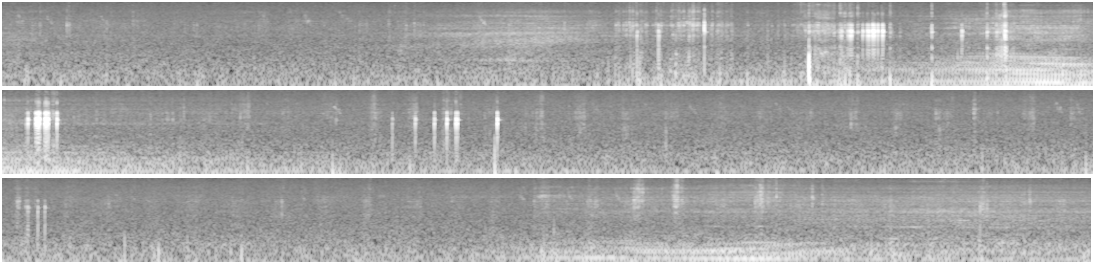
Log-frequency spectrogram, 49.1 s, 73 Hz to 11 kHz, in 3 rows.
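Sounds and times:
footsteps on dirt and rubble: 0:00.1 - 0:06.4, 0:08.8 - 0:15.0, 0:18.5 - 0:46.2
camera handling rumble: 0:09.1 - 0:15.2.

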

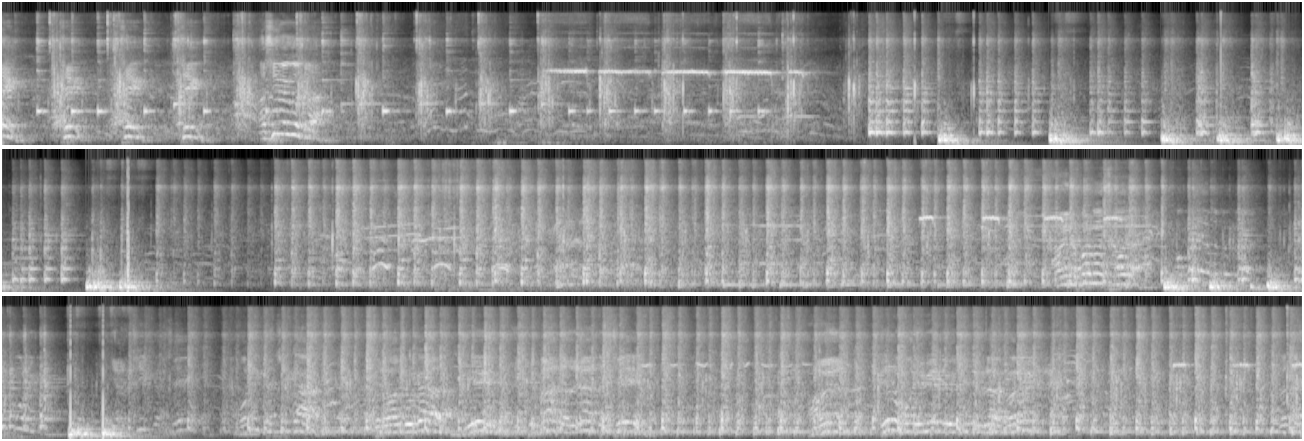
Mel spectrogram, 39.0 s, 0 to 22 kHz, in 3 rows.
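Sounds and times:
percussion group drumming: 0:00.0 - 0:39.0
deep drum strokes: 0:09.2 - 0:15.1, 0:23.8 - 0:39.0.

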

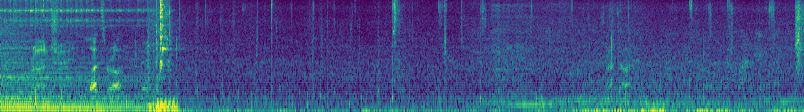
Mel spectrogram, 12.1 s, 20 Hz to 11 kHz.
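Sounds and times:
traffic hum: 0:00.0 - 0:12.0
boot heels on concrete: 0:02.1 - 0:09.6, 0:10.2 - 0:12.0.

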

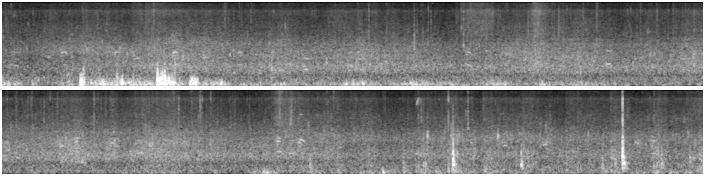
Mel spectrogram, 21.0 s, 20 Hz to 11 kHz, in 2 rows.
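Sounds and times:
wind buffeting microphone: 0:00.0 - 0:09.2
faint bird calls: 0:08.4 - 0:15.6, 0:16.6 - 0:21.0.

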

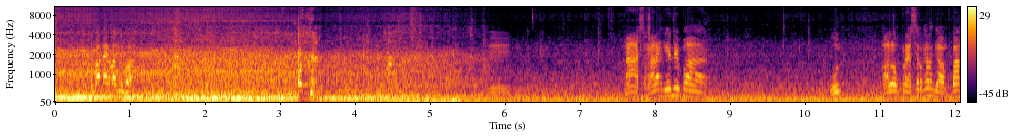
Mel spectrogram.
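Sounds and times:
hydraulic roar: 0:00.0 - 0:05.8
excavator diesel engine running hard: 0:00.0 - 0:08.0.

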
